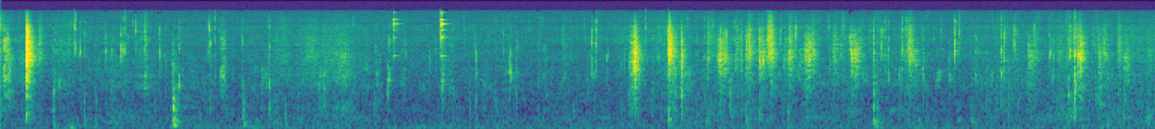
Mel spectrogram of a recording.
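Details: Pet raccoon named Leonid eating indoors in a small room: crisp crunching and biting clicks, irregular bursts of bright crackly chewing with short pauses, louder crunches near the start and around eight to ten seconds.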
